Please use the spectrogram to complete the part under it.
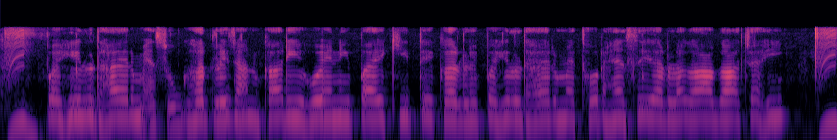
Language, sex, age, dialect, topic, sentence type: Chhattisgarhi, female, 41-45, Northern/Bhandar, banking, statement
